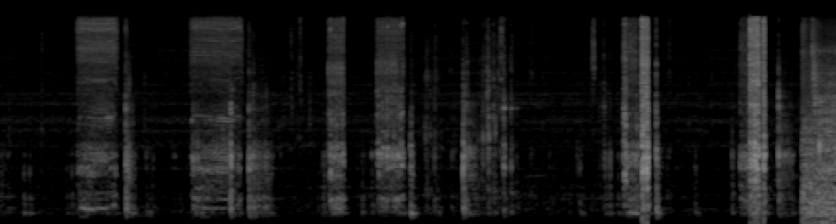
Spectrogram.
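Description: Faint, scattered handling noises: short scrapes and light knocks of wood and tools being moved on a plywood workbench, with two sharper knocks near the end.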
